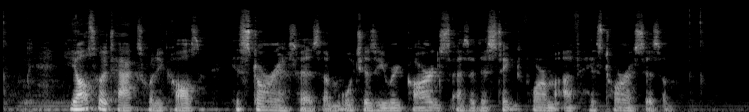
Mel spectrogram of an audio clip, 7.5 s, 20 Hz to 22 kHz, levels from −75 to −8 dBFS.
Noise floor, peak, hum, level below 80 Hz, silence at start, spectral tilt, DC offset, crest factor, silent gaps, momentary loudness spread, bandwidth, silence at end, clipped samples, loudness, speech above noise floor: -57 dBFS; -10 dBFS; none; -52 dBFS; 0.05 s; -4.5 dB/octave; under 0.1%; 22 dB; none; 11 LU; 16 kHz; 0.45 s; under 0.1%; -31 LUFS; 26 dB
